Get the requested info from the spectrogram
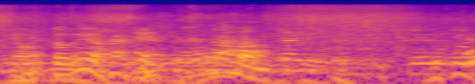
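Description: Several people talking over one another: overlapping conversational voices in a crowd.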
